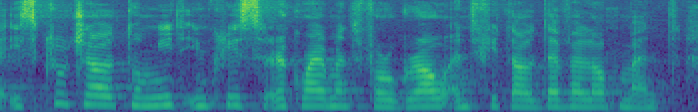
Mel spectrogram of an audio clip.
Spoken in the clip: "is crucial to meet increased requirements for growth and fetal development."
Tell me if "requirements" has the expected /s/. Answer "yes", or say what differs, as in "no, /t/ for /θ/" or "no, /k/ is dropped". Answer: no, /s/ is dropped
